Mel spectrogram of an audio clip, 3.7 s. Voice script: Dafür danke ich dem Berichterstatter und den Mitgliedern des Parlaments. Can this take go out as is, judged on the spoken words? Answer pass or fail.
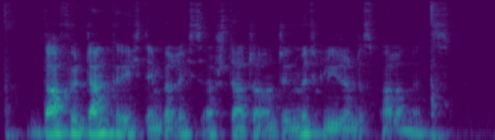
pass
